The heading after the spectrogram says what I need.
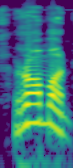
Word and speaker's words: रमन: लेकिन उच्चारण जब करेंगे आप लोग तो रमन में जो है ना न का ध्वनि साइलेंट रहेगा दोस्तों। यानी अ का सम्मिलित नहीं रहेगा। ध्वनि न में दोस्तों।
